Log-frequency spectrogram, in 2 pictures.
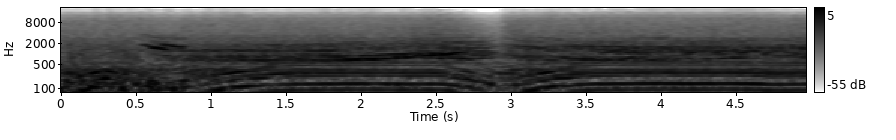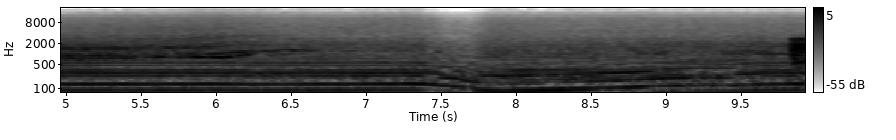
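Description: A car engine in the video game Mafia III, droning steadily as the vehicle drives, with the pitch dipping and climbing again at gear changes, loud and continuous with no talking.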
